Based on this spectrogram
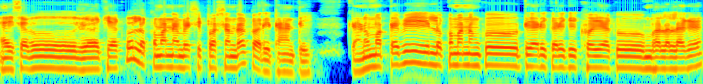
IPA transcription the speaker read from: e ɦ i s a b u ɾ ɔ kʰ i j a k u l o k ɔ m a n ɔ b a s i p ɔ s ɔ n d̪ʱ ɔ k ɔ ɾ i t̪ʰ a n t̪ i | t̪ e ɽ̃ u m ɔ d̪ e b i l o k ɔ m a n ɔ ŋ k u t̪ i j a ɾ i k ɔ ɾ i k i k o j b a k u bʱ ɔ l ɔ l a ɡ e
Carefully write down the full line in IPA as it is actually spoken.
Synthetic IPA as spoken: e ɦ i s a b u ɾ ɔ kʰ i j a k u l o k ɔ m a n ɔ b e s i p ɔ s ɔ n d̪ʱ ɔ k ɔ ɾ i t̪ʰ a n t̪ i | t̪ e ɽ̃ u m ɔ t̪ e b i l o k ɔ m a n ɔ ŋ k u t̪ i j a ɾ i k ɔ ɾ i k i kʰ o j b a k u bʱ ɔ l ɔ l a ɡ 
